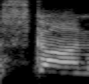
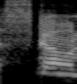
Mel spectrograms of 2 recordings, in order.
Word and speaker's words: scone: the pronunciation of scone both scan rhyming with gone and scone rhyming with bone are accepted pronunciations though Regional variations exist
